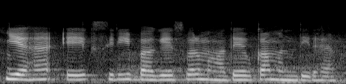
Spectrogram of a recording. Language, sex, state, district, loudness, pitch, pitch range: Hindi, female, Uttar Pradesh, Saharanpur, -18 LUFS, 220 Hz, 205-230 Hz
